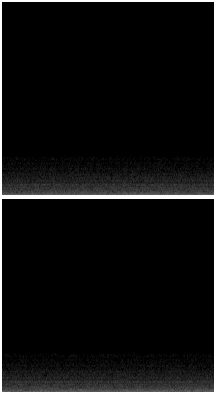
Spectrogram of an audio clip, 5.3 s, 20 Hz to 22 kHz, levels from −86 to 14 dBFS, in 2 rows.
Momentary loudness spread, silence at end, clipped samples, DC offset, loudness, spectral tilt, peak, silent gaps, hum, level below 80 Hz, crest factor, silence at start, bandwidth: 1 LU; 0 s; under 0.1%; under 0.1%; -53 LUFS; -7.5 dB/octave; -36 dBFS; none; none; -56 dBFS; 14 dB; 0 s; 10.5 kHz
